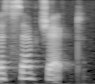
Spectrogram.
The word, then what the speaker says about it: subject: Let's change the subject 라고 하지요. 천천히 같이 해보겠습니다. Let's change the subject. 빨리도 해볼게요. 빨리 발음을 하시면요. 이 끝에 오는 트라는 소리가 다 나지 않습니다.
